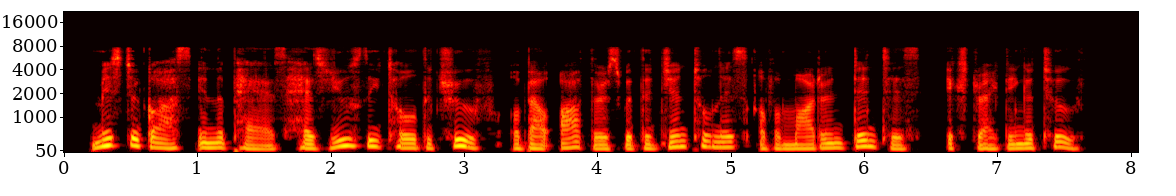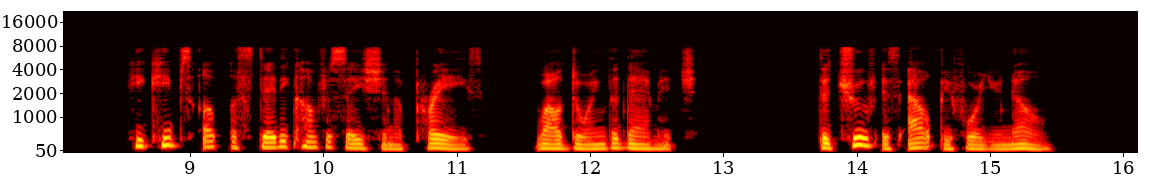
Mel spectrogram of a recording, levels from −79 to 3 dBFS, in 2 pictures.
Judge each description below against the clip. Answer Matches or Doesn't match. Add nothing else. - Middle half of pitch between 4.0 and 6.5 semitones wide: Matches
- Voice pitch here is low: Matches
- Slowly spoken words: Doesn't match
